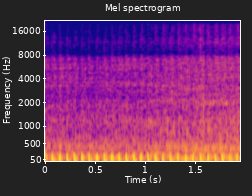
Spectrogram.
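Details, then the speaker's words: Yamaha Aerox scooter that would not hold idle, started after refitting the ISC (idle speed control): a low, even putter that holds steady with no hunting or stalling, just over 1000 rpm, which the mechanic thinks is set too high; now idles normally. "Seperti yang kalian lihat ya, ini udah langsam ya, udah stasioner, langsam, udah hidup, udah normal lah."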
